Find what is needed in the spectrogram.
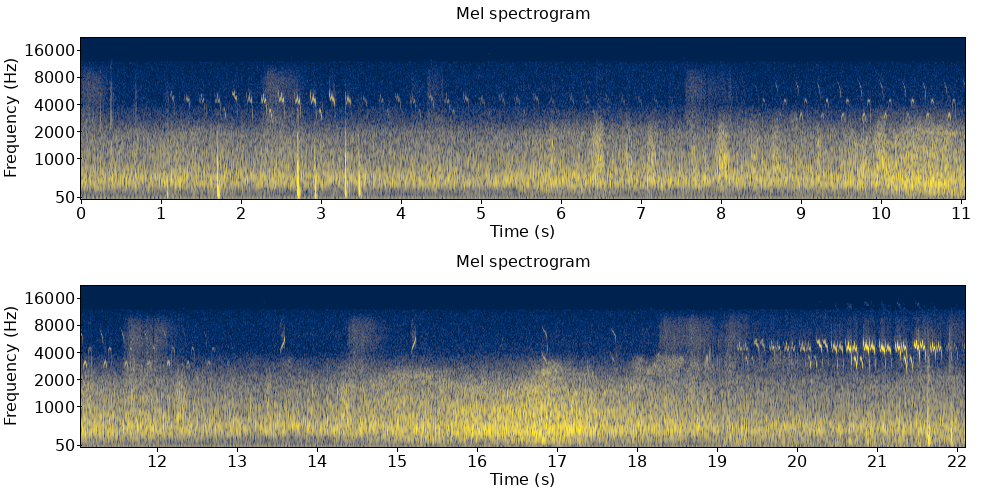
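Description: Faint outdoor natural ambience with small birds chirping in quick repeated trills, loudest near the end, and a few single short whistles. A few soft taps come about two to three seconds in.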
